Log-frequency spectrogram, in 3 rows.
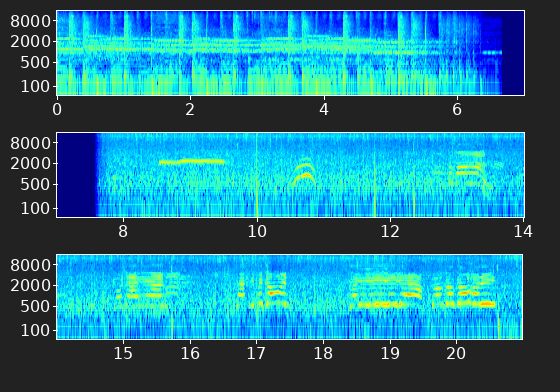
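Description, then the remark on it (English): Music plays briefly, then cuts out. Steady rain follows, a dense, even hiss with scattered higher chirps and whistle-like tones over it. “drive an hour to cheer them on as they get beat 11 to nothing in the rain”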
